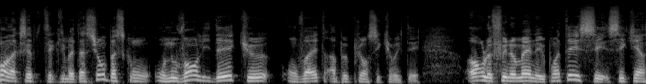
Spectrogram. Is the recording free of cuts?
no; 1 cut; at 5.4 s

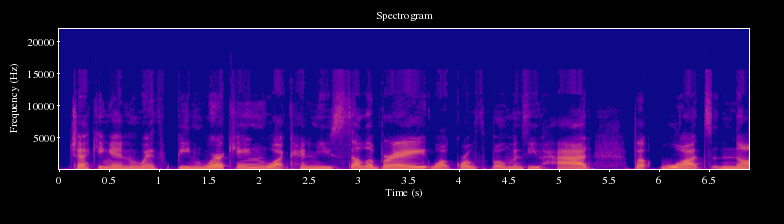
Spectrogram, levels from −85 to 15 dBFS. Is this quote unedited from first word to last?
no; 3 cuts; at 1.1 s, 4.7 s, 5.9 s

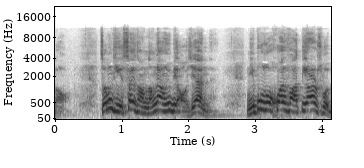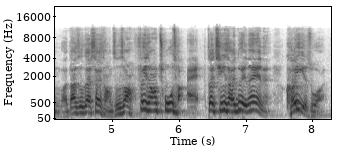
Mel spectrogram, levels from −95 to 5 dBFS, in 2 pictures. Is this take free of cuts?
no; 1 cut; at 6.4 s

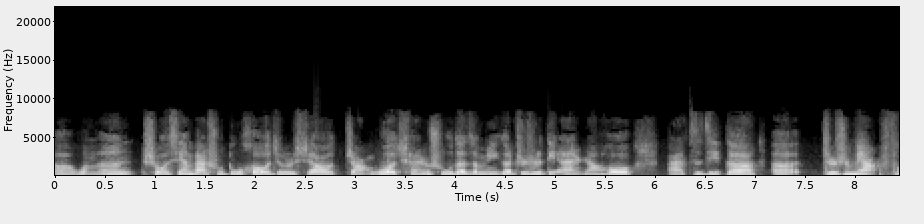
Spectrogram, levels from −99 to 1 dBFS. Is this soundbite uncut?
no; 1 cut; at 7.1 s

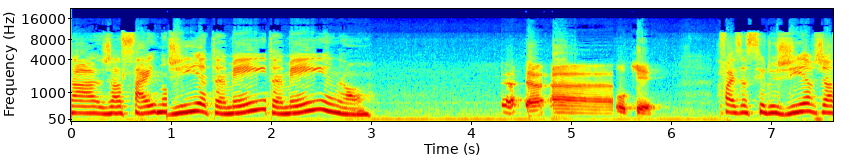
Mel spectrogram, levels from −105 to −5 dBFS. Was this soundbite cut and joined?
yes; 4 cuts; at 1.0 s, 1.9 s, 5.4 s, 6.5 s

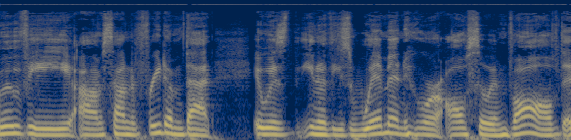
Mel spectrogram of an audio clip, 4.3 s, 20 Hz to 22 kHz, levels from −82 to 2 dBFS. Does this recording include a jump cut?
no; 0 cuts

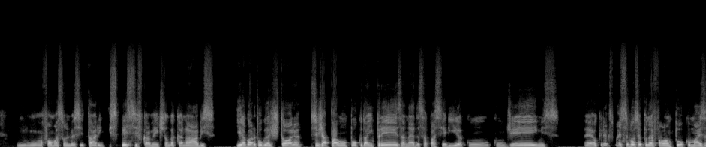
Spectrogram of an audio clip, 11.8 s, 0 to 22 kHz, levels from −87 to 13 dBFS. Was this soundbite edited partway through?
yes; 4 cuts; at 1.7 s, 2.7 s, 4.3 s, 5.1 s

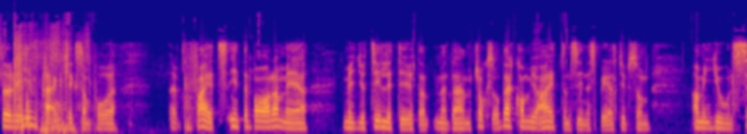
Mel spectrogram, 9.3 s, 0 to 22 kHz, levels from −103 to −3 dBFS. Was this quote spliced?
no; 0 cuts

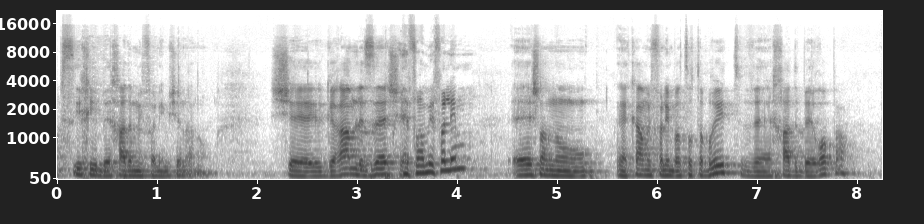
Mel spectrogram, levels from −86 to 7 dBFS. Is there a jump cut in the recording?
no; 0 cuts

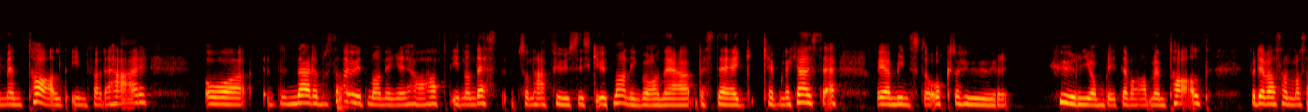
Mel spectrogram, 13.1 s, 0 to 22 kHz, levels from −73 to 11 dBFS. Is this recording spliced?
no; 0 cuts

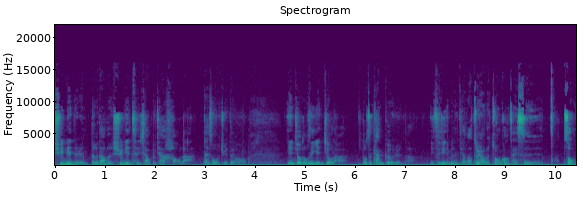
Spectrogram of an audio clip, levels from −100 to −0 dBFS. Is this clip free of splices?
no; 1 cut; at 3.0 s

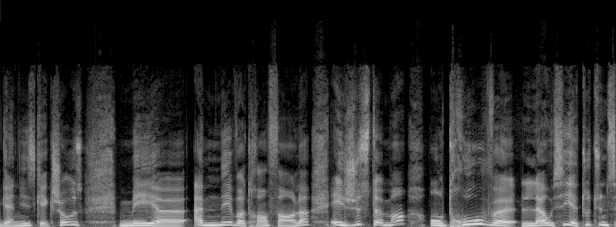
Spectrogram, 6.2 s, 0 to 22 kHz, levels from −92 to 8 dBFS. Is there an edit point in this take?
no; 0 cuts

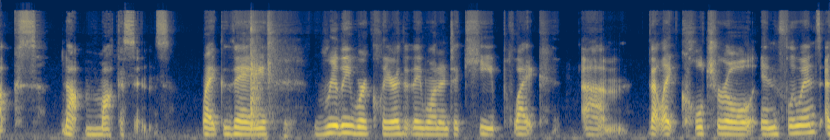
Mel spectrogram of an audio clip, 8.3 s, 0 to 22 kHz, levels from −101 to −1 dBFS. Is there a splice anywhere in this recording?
no; 0 cuts

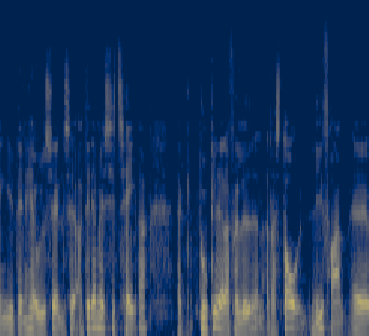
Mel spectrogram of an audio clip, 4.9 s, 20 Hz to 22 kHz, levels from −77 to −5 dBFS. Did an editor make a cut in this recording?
no; 0 cuts

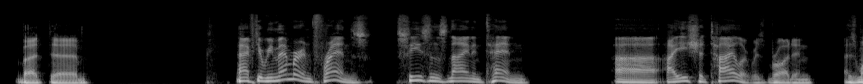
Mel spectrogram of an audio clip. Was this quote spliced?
no; 0 cuts

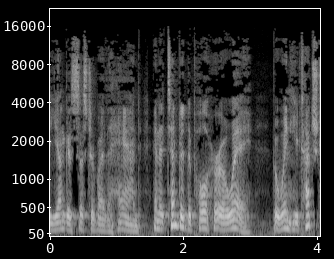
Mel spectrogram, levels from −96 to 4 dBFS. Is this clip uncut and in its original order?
no; 2 cuts; at 1.5 s, 3.1 s

